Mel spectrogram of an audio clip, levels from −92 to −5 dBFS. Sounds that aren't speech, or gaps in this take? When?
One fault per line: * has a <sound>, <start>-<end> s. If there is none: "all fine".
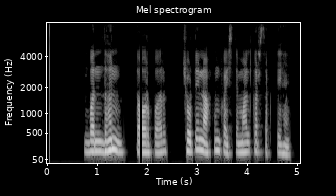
* has a dropout, 1.8-1.9 s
